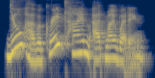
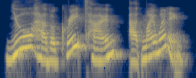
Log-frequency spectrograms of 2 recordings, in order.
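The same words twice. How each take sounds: First: The sentence is spoken quickly. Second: The sentence is spoken slowly. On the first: "the second time I will say it quickly, like a native speaker" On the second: "The first time I will say it slowly"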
